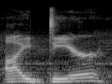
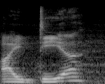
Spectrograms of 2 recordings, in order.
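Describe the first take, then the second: First: The final 'a' sound is altered, upstate style. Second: The final 'a' sound is said clearly. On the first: "do people from upstate New York say idea" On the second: "instead of idea? Are they incapable of saying the A?"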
